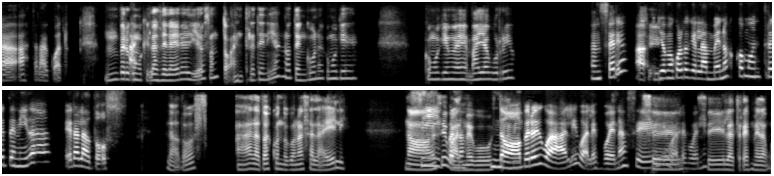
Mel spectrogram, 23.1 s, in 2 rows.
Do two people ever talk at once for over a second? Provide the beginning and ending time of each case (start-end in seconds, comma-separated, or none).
17.7-19.4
